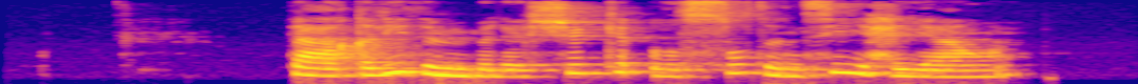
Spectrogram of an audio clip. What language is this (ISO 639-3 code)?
kab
